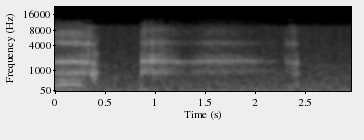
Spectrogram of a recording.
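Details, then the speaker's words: Child (Eli) snoring and mouth-breathing without nasal congestion during sleep; noisy snorting gasp, long whistling strained breath and a second snort as breathing resumes after an apnoea pause in which preceding breaths moved no air. "there it goes so that knows gasping for air the breaths they took beforehand he was actually not getting anything into his lungs"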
